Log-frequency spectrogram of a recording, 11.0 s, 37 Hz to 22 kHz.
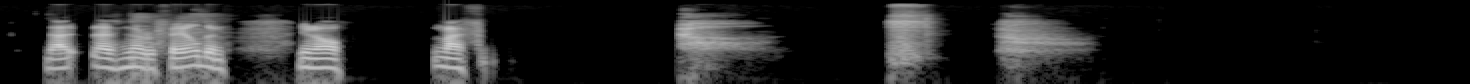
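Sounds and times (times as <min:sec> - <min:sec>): man breathing heavily: 0:01.1 - 0:02.3, 0:05.2 - 0:05.9, 0:06.7 - 0:08.3.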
